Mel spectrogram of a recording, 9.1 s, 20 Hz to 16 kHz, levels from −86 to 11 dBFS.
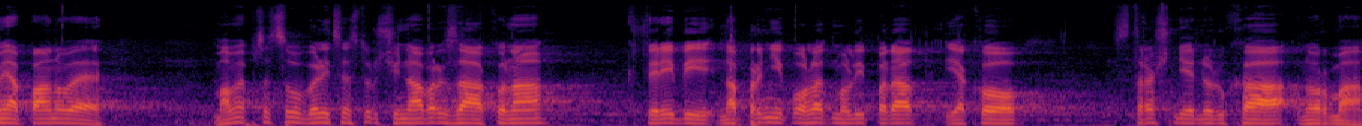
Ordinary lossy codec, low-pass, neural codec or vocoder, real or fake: MP3, 96 kbps; 14.4 kHz; none; real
